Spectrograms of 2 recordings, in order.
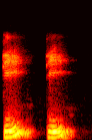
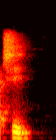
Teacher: si la T aparece ante una I, ti, nosotros sabemos que por evolución lingüística ese ti puede evolucionar a ch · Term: africación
